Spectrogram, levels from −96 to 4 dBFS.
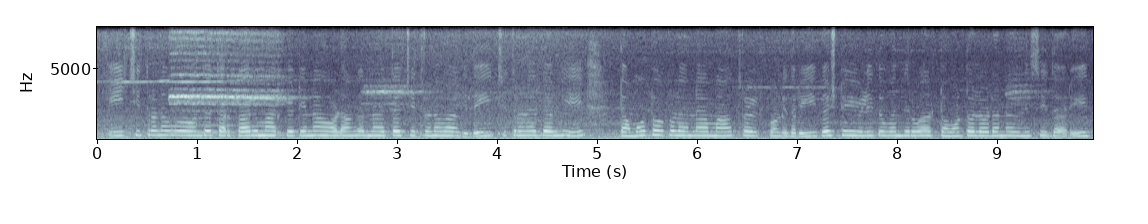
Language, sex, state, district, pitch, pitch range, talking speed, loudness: Kannada, female, Karnataka, Dharwad, 290 Hz, 285-300 Hz, 115 wpm, -15 LUFS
